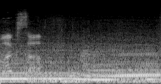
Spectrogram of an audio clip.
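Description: A Ferrari on a scenic road pulls hard, its engine note holding a loud, steady tone that dips slightly and settles higher as it accelerates, with a brief voice near the start.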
